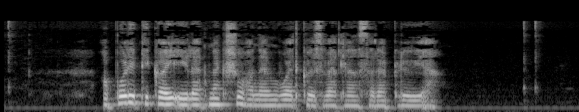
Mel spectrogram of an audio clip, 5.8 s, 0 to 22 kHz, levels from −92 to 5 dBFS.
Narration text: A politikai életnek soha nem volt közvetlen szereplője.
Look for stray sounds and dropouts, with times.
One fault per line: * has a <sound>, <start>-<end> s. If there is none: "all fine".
all fine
